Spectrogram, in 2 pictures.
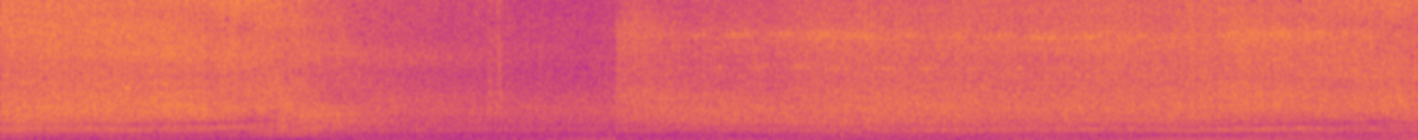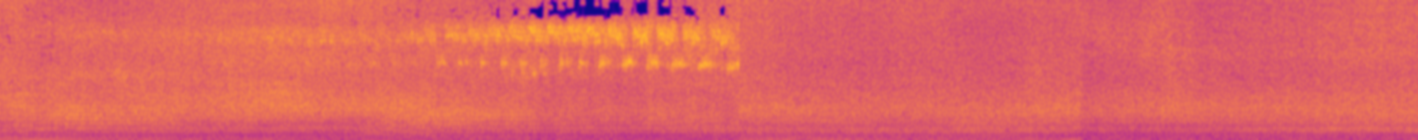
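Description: Cars driving through deep floodwater one after another, tyres sending up hissing sheets of spray over a low engine hum. A brief high-pitched trill comes in about two-thirds of the way through.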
